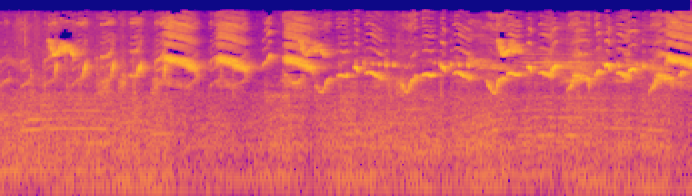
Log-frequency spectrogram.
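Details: A large caged Chinese hwamei flicking its wings and tail sings continuously, a dense stream of high piercing whistles, swoops and rapid trills with scarcely a pause.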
